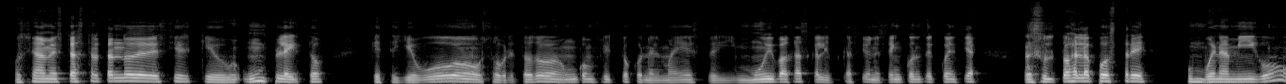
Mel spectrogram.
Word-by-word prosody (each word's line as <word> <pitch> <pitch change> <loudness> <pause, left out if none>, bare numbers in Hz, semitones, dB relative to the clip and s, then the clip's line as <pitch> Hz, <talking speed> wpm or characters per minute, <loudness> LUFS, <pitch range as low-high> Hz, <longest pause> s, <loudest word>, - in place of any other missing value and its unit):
O 115 - -3
sea, 130 +4 +3
¿me 130 0 +4
estás 135 +1 +2
tratando 150 +2 +2
de 150 -1 +7
decir 135 0 -1
que 120 -5 -2
u 110 +1 -1
un 140 +5 +1
pleito 125 -1 +1 0.4
que - - -4
te 100 - -13
llevó 120 +3 +1
sobre 100 -3 -6
todo 130 +6 0
a 120 - -1
un 115 +2 -4
conflicto 120 0 -7
con 110 -3 -6
el 100 0 -6
maestro 105 +1 -8
y 95 +1 -12
muy 110 +6 +1
bajas 125 +1 0
calificaciones, 105 0 -8
en 115 0 -3
consecuencia, 125 +2 -4 0.4
resultó 120 +3 +1
a 150 +1 +7
la 150 -1 +4
postre 145 -2 +3 0.3
un 125 -1 -1
buen 125 +1 +3
amigo? 125 +4 +2
125 Hz, 165 wpm, -23 LUFS, 110-135 Hz, 0.4 s, de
